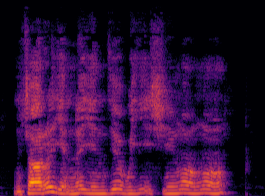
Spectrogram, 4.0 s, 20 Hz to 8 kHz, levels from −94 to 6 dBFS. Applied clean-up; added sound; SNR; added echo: none; none; none; reverberation time 0.2 s.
